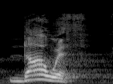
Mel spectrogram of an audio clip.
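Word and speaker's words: Dawith (דָּוִד): And when the psalm says, a psalm of David, it says le, Lameth with a short E on it, le Dawith, which is how you pronounce David's name in Hebrew, le Dawith.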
